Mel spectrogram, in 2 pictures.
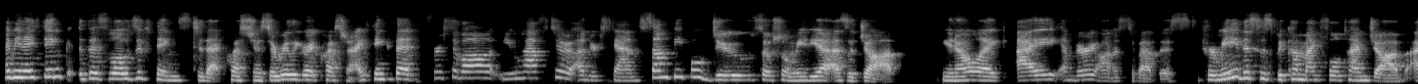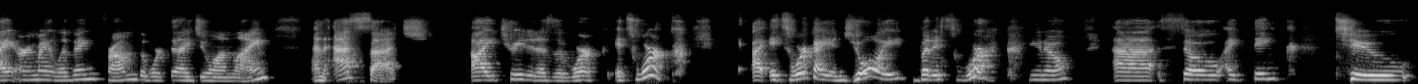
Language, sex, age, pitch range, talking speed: English, female, 30-49, 180-230 Hz, 185 wpm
